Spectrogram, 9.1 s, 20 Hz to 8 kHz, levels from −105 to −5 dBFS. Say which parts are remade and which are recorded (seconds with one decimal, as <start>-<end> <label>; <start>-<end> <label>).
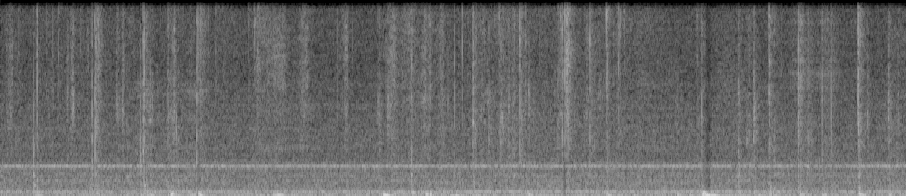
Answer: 0.0-7.9 recorded; 7.9-8.4 remade; 8.4-9.1 recorded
